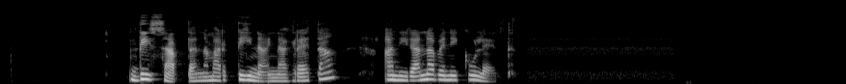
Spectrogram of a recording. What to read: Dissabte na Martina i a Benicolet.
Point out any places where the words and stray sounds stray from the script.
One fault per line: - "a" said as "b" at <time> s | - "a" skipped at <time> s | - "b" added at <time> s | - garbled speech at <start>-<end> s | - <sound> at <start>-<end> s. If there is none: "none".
- "na Greta aniran" added at 2.8 s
